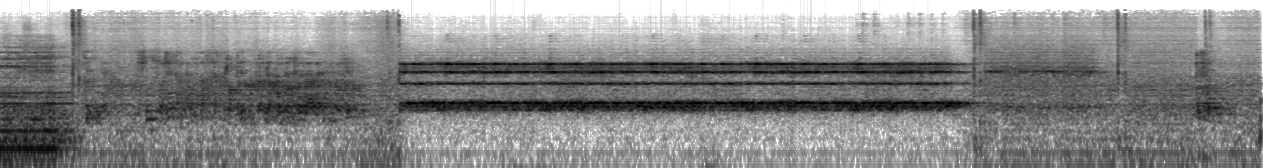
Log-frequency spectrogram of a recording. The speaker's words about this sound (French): Mais au bout d'un moment on laisse filer, on rajoute plus rien et du coup ça commence à ressembler vraiment à Larsen.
